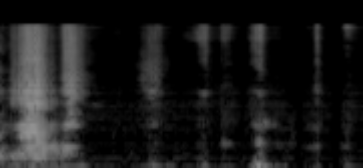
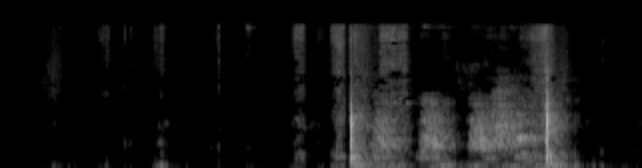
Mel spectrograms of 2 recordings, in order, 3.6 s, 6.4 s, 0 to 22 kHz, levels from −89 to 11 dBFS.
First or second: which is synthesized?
first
